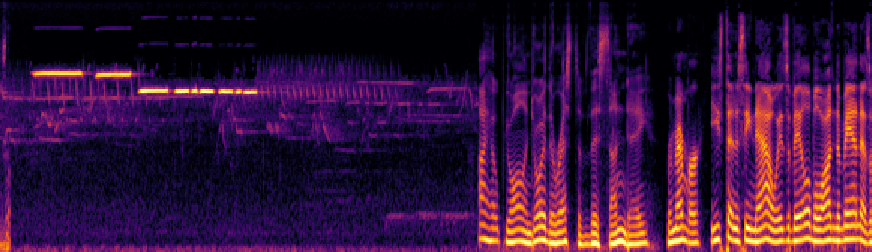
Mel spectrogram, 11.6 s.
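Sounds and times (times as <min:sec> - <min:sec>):
whistled bird song: 0:00.0 - 0:06.4
speech: 0:06.4 - 0:11.6.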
